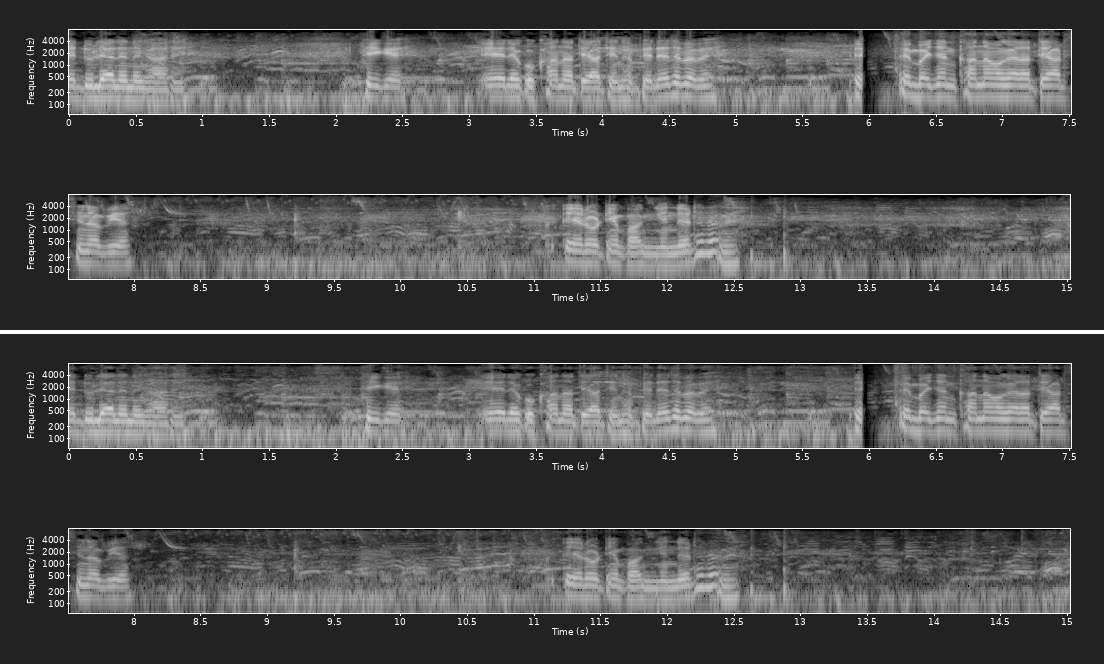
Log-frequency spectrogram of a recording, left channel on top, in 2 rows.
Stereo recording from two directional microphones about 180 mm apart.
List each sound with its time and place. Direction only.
0.0 s speech: 10° right (ahead or behind)
2.2 s speech: 20° right (ahead or behind)
5.9 s speech: centre (ahead or behind)
11.1 s speech: 10° right (ahead or behind)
